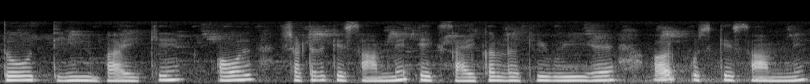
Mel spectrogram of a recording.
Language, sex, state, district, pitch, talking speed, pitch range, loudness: Hindi, female, Madhya Pradesh, Katni, 185 Hz, 110 wpm, 175-200 Hz, -15 LUFS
